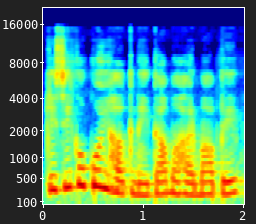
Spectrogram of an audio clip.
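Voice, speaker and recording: A woman reading aloud, voicing a bitter, obsessed young woman who shouts her grievances in pain. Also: a little high, moderate pace, natural voice. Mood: bitter shouting.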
